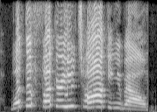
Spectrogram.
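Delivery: loud, high, disbelieving yell; incredulous shout. Real, not acted. Recapper yelling at the show in disbelief. Recapper's outburst at absurd line.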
